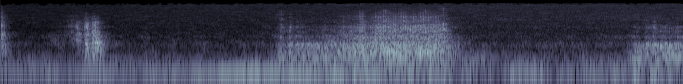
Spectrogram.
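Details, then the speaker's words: Small electric fan motor: steady low hum with repeated dry rasping scrapes as it runs; dry motor bearings needing lubrication. "both of these problems are caused by the motor just needing lubrication"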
